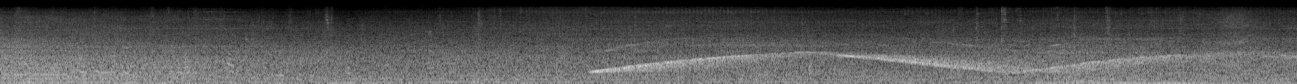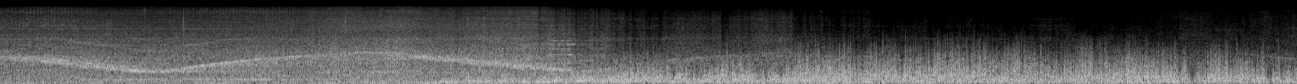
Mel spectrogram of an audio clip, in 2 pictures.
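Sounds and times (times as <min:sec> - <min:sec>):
cars passing on wet road: 0:00.0 - 0:25.9
emergency vehicle siren wailing: 0:05.7 - 0:25.9.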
